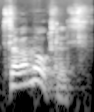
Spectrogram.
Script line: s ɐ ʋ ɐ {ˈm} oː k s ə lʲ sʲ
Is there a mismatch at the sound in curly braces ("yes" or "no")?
no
